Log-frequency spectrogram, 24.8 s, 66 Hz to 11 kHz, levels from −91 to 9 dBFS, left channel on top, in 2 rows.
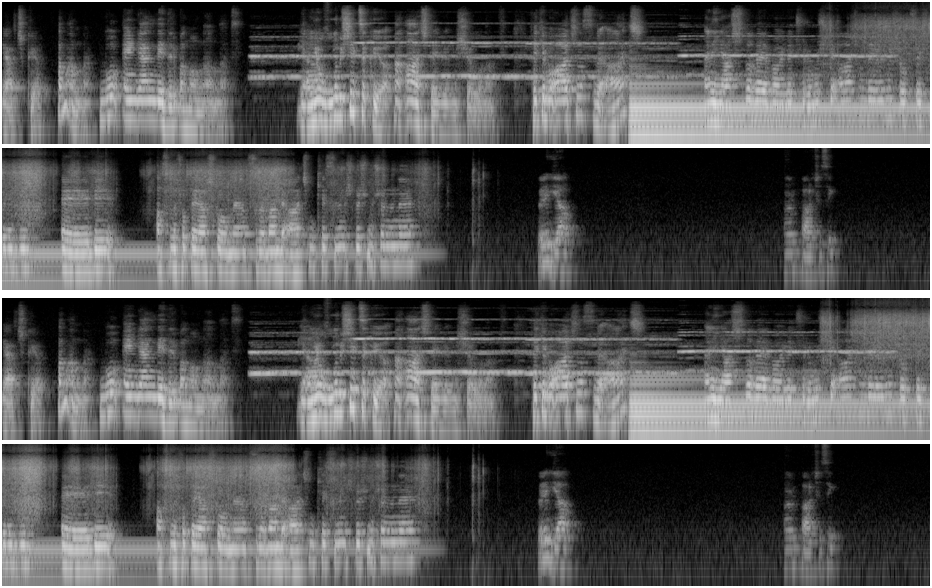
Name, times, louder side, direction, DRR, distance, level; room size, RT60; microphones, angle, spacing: voice 1, 0.0-3.0 4.0-6.6 7.1-8.5 9.4-13.9 14.4-17.9, equal, 20° left, 0.8 m, -20 dB
sound 1, 3.3-11.9, right 3 dB, 75° right, 3.3 m, -27 dB
voice 2, 3.9-4.6 19.5-19.9 22.8-23.5, right 1 dB, ahead, 1.7 m, -31 dB
sound 2, 8.4-16.7, left 2 dB, 80° left, 0.7 m, -22 dB
sound 3, 10.9-13.9 14.2-16.4 16.7-18.2 18.6-18.8, right 5 dB, 20° right, 0.4 m, -32 dB
6.3 x 4.3 x 4.6 m
head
